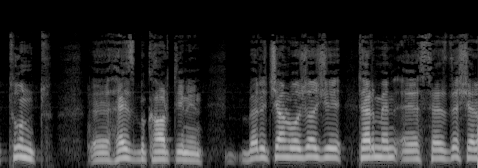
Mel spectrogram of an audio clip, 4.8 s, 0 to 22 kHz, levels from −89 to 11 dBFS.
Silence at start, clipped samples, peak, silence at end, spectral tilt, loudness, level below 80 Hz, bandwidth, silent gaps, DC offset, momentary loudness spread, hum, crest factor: 0.1 s; under 0.1%; -8 dBFS; 0 s; -6.5 dB/octave; -24 LUFS; -66 dBFS; 11 kHz; none; under 0.1%; 8 LU; none; 16 dB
